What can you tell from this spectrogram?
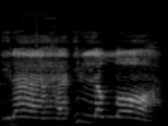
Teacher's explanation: Bu yerda ham la ikki harakat. Ilaha ham ikki harakat. Alloh lafzi ham ikki harakatdan cho'zildi.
